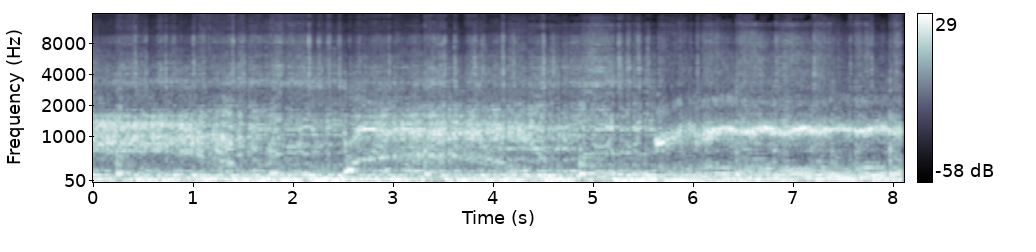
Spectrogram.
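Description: A metalcore band playing live and loud: heavy guitars and drums with yelled vocals over them.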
